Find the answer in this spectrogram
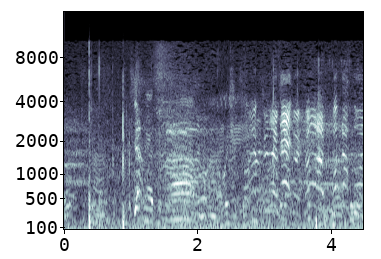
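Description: Two sharp thuds of a football being kicked, about half a second apart early on, over voices calling across the pitch.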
